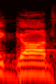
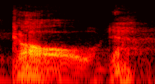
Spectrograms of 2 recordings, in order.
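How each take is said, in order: First: Said in the usual way. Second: "God" dropped very low and drawn out, mock-solemn; comic low "God"; funny God. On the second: Shown as a demonstration. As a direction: say "God" in a deep put-on preacher tone. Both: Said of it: "we say God funny too".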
